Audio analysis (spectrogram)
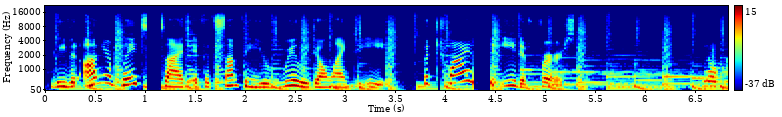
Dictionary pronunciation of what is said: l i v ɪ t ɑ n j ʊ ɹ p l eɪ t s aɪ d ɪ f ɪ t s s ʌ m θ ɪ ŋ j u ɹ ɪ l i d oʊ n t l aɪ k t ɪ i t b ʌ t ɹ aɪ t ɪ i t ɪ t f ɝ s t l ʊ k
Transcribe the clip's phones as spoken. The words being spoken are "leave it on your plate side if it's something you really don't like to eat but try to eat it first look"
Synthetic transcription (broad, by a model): l i v ɪ t n j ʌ ɹ p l eɪ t s aɪ d ɪ f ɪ t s s ʌ m θ ɪ ŋ j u ɹ ɪ l i d oʊ n t l aɪ k t ɪ i t b ʌ t ɹ aɪ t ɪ i t ɪ t f ɝ s t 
